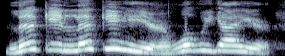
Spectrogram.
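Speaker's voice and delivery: gleeful snoop. Acted. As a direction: savor catching someone out.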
